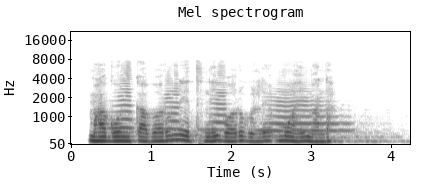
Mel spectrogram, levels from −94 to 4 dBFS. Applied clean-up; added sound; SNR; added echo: none; Brass instrument; 14 dB; reverberation time 2.0 s.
